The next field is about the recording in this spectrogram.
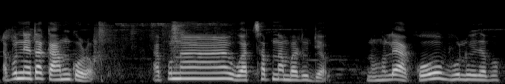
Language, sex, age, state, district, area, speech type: Assamese, female, 45-60, Assam, Charaideo, urban, spontaneous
